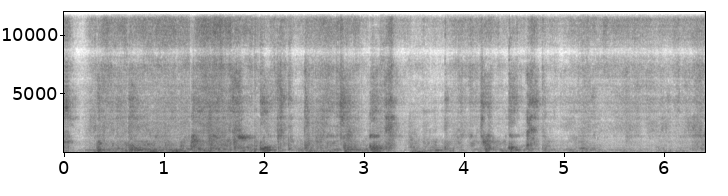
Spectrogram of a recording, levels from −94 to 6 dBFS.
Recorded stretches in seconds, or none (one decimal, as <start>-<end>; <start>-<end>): none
